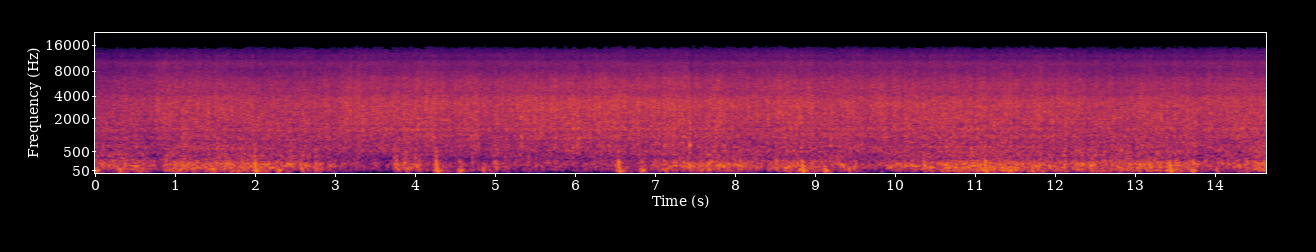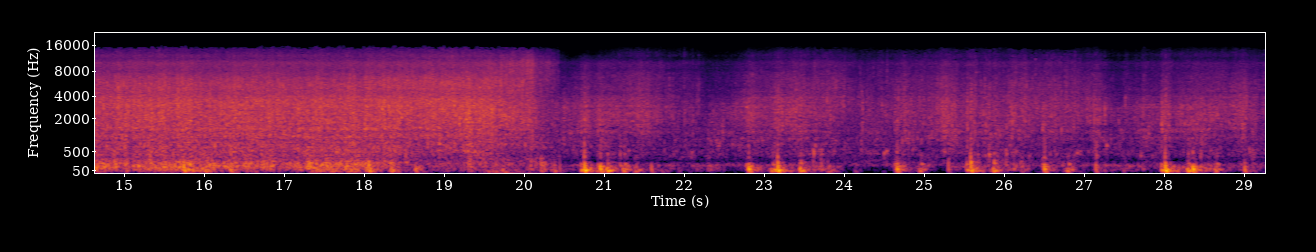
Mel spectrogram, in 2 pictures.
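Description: Steady rushing water, with wind buffeting the microphone. About twenty seconds in, the rushing drops away and only irregular wind thumps remain.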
